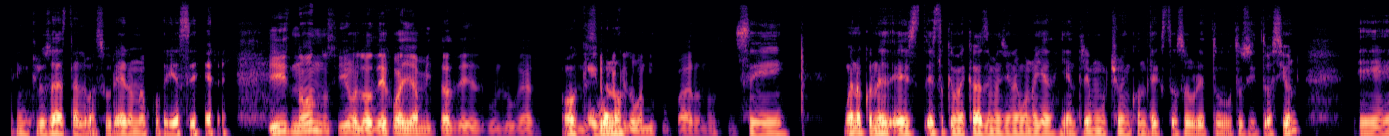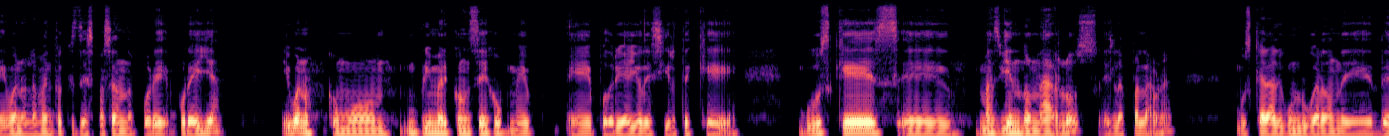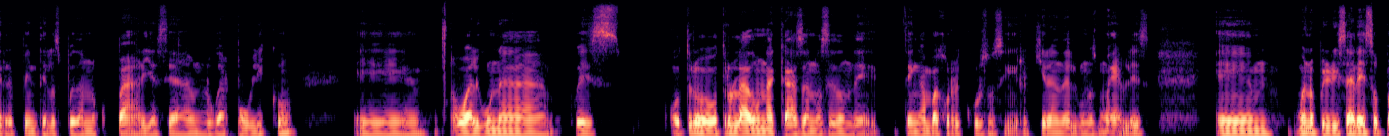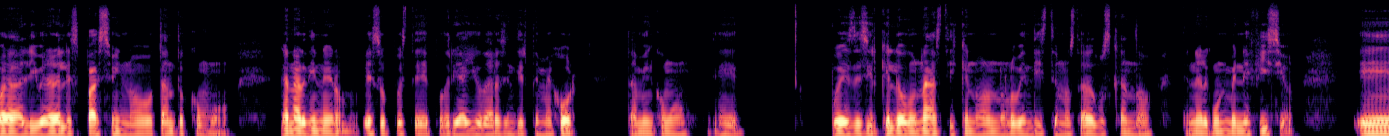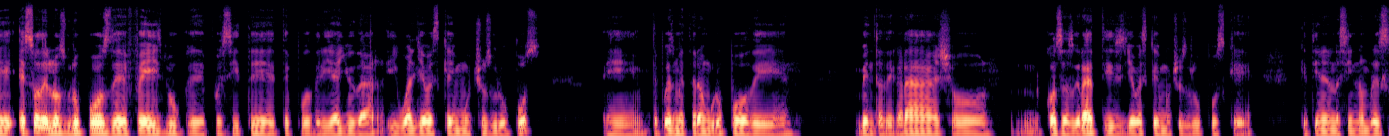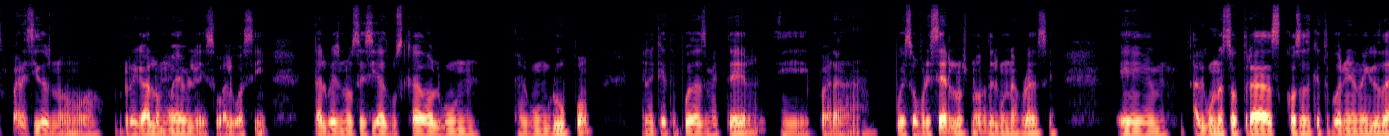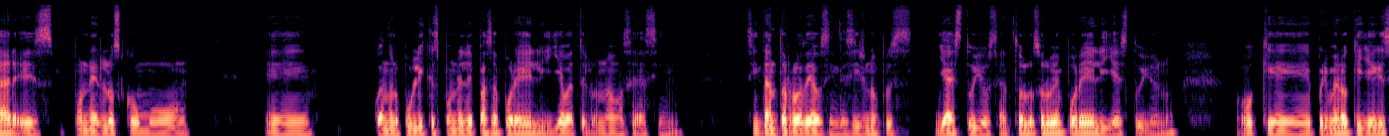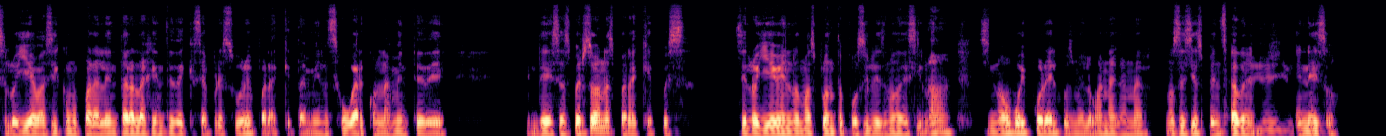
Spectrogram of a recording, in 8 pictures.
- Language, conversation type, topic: Spanish, advice, ¿Cómo puedo descomponer una meta grande en pasos pequeños y alcanzables?
- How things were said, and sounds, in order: laughing while speaking: "ser"; tapping; other noise; "ponle" said as "ponele"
